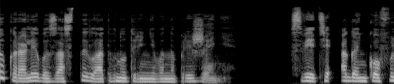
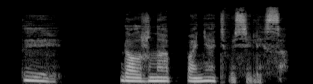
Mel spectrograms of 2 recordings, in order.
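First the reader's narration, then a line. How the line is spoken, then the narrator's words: Quiet. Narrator (Russian): тихо произнесла Белая Королева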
